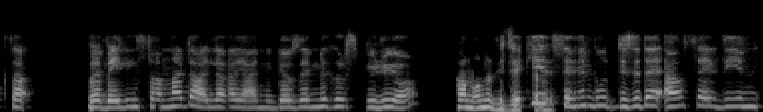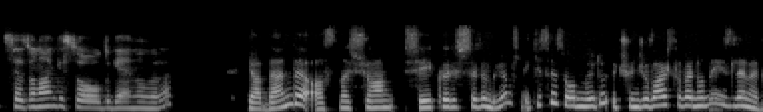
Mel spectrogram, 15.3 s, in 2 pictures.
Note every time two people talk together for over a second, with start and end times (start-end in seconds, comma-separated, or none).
none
